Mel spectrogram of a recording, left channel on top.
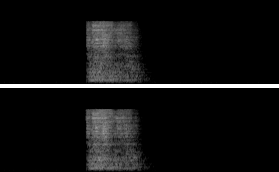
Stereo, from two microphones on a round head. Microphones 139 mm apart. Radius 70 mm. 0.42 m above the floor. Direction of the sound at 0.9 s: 30° right (ahead or behind).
